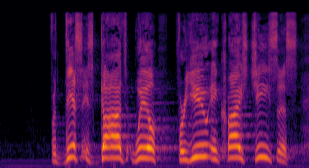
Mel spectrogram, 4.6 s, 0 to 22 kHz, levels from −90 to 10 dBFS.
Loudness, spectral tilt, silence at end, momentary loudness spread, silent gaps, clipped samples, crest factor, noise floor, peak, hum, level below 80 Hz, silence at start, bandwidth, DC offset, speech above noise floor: -21 LUFS; -4 dB/octave; 0.2 s; 14 LU; none; under 0.1%; 20 dB; -67 dBFS; -2 dBFS; none; -68 dBFS; 0.8 s; 16 kHz; under 0.1%; 46 dB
